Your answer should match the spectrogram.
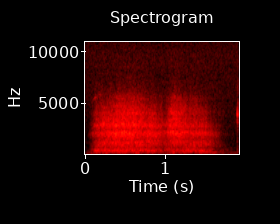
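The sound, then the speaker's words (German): A person breathes slowly and deliberately to calm down, a long airy inhale followed by a long exhale, soft and steady with no talking. “Und ich atme jetzt. Ich atme einfach ein und aus.”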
